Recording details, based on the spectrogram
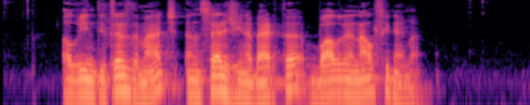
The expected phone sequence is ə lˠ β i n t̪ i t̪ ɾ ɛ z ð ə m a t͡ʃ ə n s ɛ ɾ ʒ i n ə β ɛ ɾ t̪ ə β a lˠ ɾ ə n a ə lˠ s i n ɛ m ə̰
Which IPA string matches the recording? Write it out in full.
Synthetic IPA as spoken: ə lˠ β i n t̪ i t̪ ɾ ɛ z ð ə m a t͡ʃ ə n s ɛ ɾ ʒ i n ə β ɛ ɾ t̪ ə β a lˠ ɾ ə n a ə lˠ s i n ɛ m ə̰

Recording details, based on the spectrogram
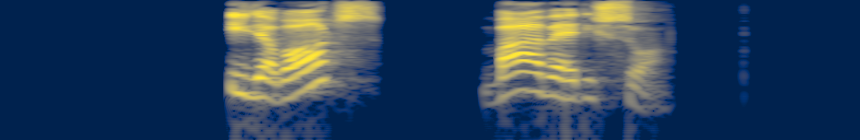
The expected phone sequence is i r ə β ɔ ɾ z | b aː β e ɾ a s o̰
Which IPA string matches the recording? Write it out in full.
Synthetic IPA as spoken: i ʎ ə β ɔ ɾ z | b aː β ɛ ɾ i s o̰

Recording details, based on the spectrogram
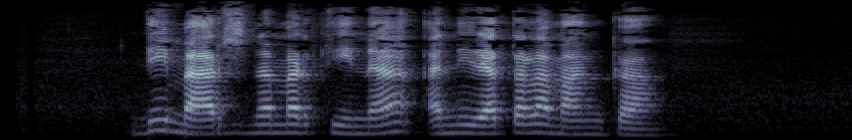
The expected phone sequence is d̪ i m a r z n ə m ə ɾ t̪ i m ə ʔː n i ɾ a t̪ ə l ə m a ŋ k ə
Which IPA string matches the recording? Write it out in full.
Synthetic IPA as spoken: d̪ i m a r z n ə m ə ɾ t̪ i n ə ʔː n i ɾ a t̪ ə l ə m a ŋ k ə

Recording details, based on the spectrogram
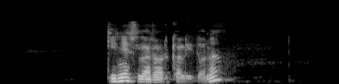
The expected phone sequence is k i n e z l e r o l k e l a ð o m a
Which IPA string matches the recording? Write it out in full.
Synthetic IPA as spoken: k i n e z l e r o ɾ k a l i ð o n a

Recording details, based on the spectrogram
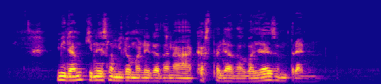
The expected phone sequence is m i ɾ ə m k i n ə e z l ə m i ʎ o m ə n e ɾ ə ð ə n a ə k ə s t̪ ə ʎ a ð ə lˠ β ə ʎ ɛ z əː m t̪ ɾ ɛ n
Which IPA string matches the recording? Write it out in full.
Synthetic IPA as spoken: m i ɾ ə m k i n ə e z l ə m i ʎ o m ə n e ɾ ə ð ə n a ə k ə s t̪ ə ʎ a ð ə lˠ β ə ʎ ɛ z ə m t̪ ɾ ɛ n

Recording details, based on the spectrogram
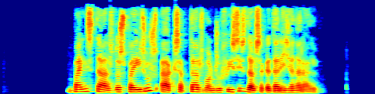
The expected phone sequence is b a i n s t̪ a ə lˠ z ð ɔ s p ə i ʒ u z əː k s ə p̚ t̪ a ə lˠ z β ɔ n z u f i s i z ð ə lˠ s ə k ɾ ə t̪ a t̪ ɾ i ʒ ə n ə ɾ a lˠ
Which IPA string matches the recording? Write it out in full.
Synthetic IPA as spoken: b a i n s t̪ a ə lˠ z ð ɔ s p ə i z u z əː k s ə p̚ t̪ a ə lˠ z β ɔ n z u f i s i z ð ə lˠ s ə k ɾ ə t̪ a ɾ i ʒ ə n ə ɾ a lˠ

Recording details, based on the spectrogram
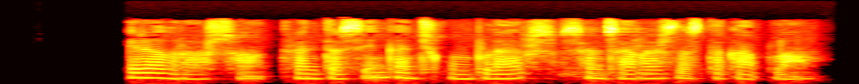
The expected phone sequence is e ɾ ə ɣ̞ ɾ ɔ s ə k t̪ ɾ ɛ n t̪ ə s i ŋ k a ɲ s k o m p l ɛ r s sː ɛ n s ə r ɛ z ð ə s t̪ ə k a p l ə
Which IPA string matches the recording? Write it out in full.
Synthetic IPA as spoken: e ɾ ə ɣ̞ ɾ ɔ s ə t̪ ɾ ɛ n t̪ ə s i ŋ k a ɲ s k u m p l ɛ r s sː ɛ n s ə r ɛ z ð ə s t̪ ə k a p l ə

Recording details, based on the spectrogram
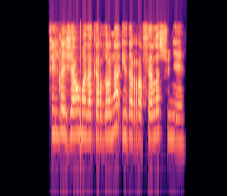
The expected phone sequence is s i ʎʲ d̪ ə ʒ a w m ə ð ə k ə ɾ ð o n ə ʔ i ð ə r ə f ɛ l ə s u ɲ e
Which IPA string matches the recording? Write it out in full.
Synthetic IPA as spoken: f i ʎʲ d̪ ə ʒ a w m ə ð ə k ə ɾ ð o n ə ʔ i ð ə r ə f ɛ l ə s u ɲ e

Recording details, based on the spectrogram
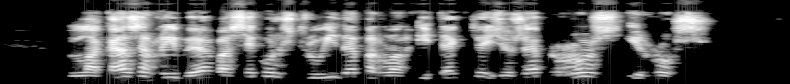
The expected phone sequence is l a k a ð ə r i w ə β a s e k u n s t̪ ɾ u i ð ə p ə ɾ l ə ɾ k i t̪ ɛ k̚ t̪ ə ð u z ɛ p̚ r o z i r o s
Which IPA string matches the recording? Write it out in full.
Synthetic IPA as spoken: l ə k a z ə r i β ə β a s e k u n s t̪ ɾ u i ð ə p ə ɾ l ə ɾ k i t̪ ɛ k̚ t̪ ə ʒ u z ɛ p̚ r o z i r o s

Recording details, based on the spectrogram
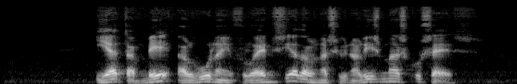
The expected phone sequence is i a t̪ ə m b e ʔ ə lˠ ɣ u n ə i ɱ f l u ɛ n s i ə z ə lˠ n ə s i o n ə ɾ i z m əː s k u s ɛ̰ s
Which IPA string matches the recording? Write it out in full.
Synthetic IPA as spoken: i a t̪ ə m b e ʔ ə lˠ ɣ u n ə i ɱ f l u ɛ n s i ə ð ə lˠ n ə s i u n ə l i z m əː s k u s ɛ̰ s

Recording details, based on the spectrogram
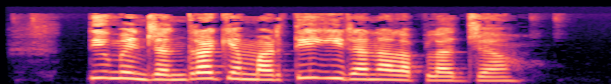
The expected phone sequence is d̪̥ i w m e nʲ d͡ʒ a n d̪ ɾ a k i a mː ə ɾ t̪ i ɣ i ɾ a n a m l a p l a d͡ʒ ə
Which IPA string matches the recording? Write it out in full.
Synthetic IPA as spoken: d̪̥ i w m e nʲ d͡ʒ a n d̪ ɾ a k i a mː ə ɾ t̪ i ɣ i ɾ a n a l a p l a d͡ʒ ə

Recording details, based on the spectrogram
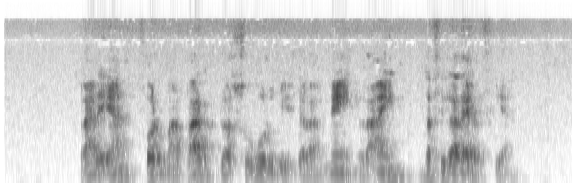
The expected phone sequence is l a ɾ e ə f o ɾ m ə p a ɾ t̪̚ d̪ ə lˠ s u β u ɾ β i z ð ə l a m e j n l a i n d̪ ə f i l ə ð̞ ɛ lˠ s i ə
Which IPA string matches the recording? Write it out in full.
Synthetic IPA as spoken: l a ɾ e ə f o ɾ m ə p a ɾ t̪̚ d̪ ə lˠ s u β u ɾ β i z ð ə l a m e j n l a j n d̪ ə f i l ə ð̞ ɛ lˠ f i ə

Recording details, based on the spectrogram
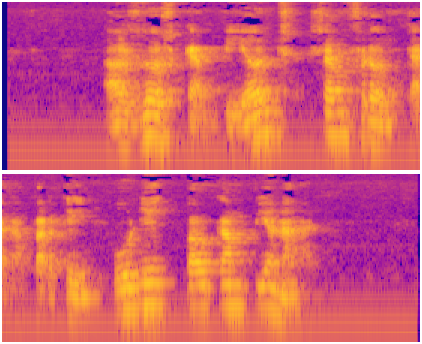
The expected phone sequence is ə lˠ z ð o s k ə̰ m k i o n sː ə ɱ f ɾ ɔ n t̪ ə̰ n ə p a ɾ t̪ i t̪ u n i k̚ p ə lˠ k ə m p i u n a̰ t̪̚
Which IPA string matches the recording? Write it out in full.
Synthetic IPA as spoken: ə lˠ z ð o s k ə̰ m p i o n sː ə ɱ f ɾ o n t̪ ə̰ n ə p ə ɾ t̪ i t̪ u n i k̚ p ə lˠ k ə m p i u n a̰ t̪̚

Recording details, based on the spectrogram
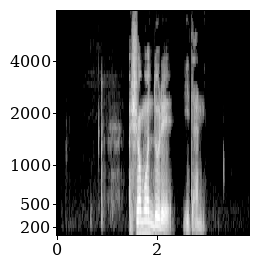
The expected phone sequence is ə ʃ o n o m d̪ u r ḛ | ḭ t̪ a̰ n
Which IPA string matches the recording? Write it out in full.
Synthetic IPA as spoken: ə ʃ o m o n d̪ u ɾ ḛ | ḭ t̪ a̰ n

